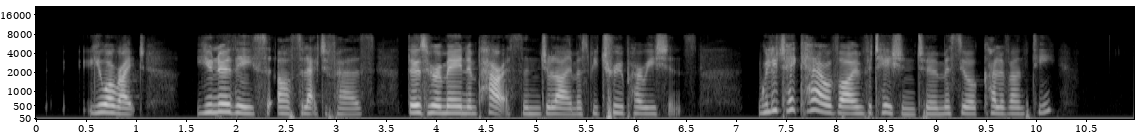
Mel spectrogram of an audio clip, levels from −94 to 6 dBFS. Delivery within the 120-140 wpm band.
No: average, 165 wpm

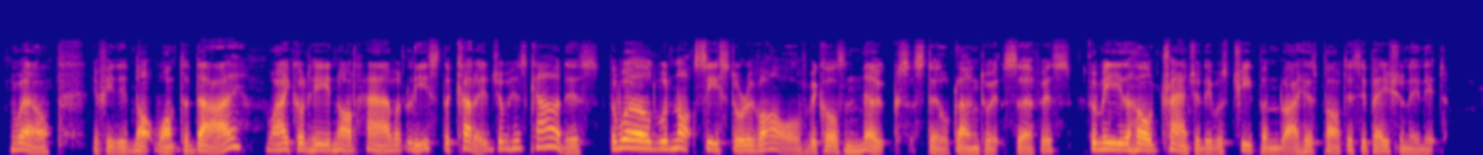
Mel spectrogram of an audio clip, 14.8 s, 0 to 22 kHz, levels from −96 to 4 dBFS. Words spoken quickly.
No: average, 185 wpm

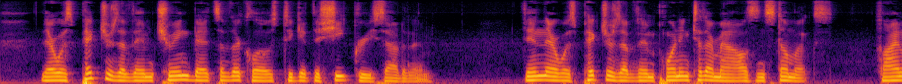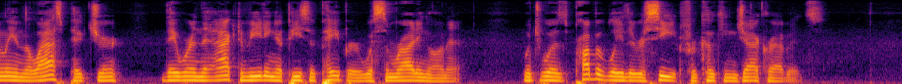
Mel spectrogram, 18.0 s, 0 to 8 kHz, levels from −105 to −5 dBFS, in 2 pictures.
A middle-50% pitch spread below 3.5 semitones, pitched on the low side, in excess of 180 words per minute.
Yes: narrow, 2.5 semitones; low, 130 Hz; average, 195 wpm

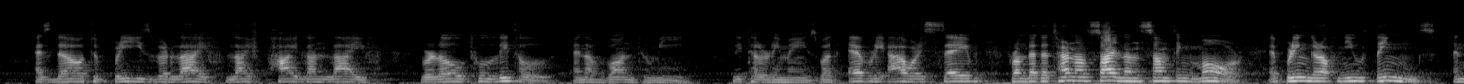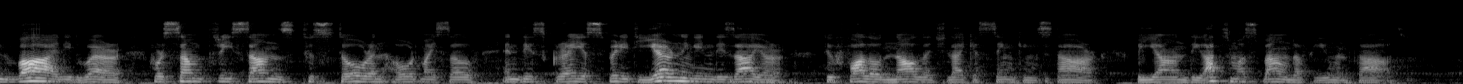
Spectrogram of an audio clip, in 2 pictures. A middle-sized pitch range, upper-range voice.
No: average, 3.7 semitones; low, 125 Hz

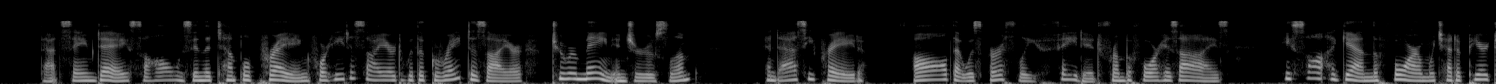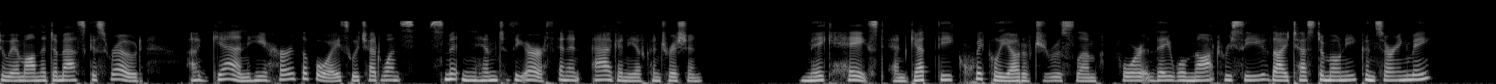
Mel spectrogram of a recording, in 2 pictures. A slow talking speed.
No: average, 175 wpm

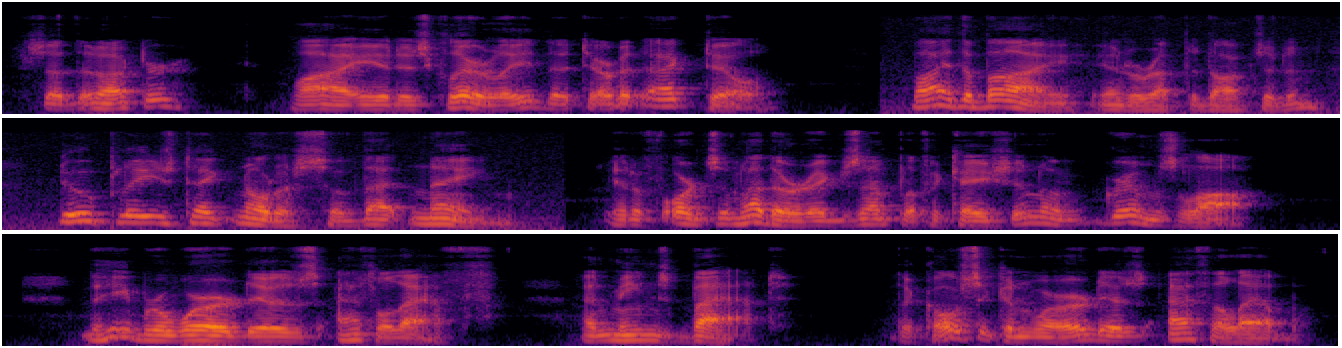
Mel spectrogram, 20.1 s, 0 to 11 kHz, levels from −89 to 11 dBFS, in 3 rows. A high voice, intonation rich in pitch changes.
No: low, 115 Hz; wide, 7.3 semitones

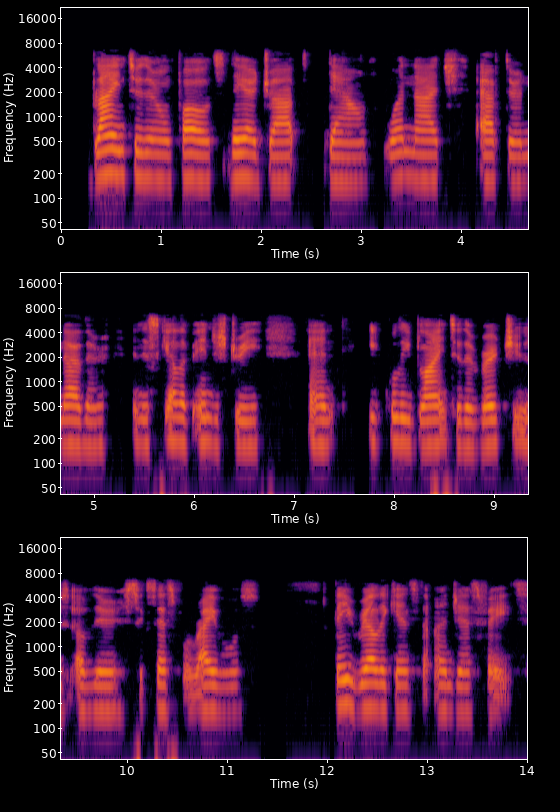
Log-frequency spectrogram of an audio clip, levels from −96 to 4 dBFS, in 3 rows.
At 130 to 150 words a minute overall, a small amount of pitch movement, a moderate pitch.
Yes: average, 145 wpm; narrow, 1.1 semitones; medium, 170 Hz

